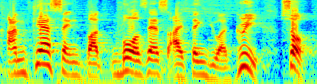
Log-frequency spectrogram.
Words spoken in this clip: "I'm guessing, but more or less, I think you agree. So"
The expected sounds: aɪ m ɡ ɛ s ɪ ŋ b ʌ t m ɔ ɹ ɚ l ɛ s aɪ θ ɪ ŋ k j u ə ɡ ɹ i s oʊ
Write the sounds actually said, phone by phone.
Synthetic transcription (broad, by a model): aɪ m ɡ ɛ s ɪ ŋ b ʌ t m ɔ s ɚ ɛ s aɪ t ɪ ŋ k j u ə ɡ ɹ i s oʊ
